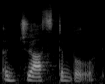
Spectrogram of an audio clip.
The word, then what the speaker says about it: adjustable: So whenever you pronounce it, remember the D is missing. Just eliminate the D and call it adjustable.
